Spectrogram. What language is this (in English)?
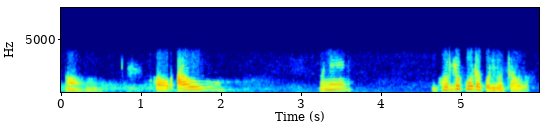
Odia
